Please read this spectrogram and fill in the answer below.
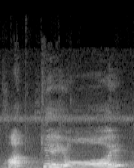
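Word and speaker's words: はっけよい: Say it like this. Hakkeyoi. Nokotta, nokotta.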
